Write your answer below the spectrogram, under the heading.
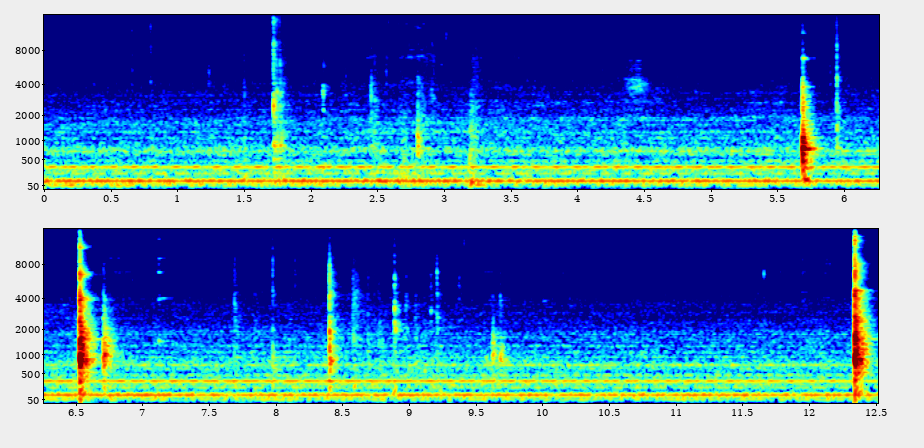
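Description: Small cups and glass beakers of pigment emulsion knocking and clinking as they are handled and set on the work surface. There are a couple of sharp knocks about six seconds in, a lighter tap a little later, and another sharp knock near the end, over a steady low hum.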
